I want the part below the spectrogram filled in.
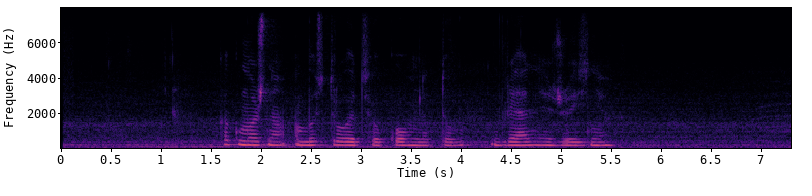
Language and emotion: Russian, neutral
